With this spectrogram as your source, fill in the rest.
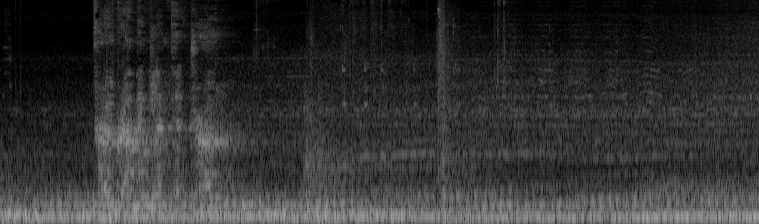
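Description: Short electronic menu beeps and clicks sound.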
